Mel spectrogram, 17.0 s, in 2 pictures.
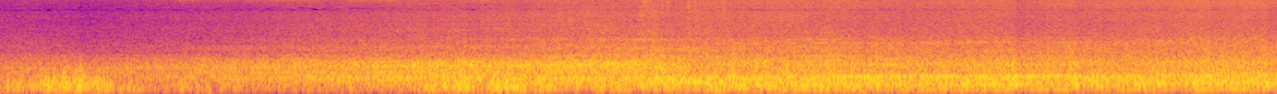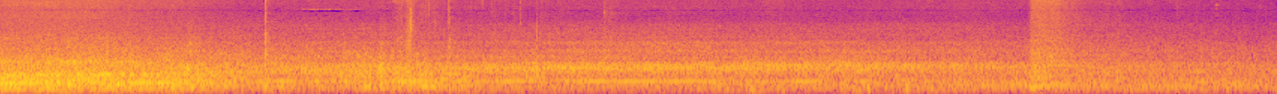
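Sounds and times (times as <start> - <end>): electric train running on tracks: 0.0 - 17.0.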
